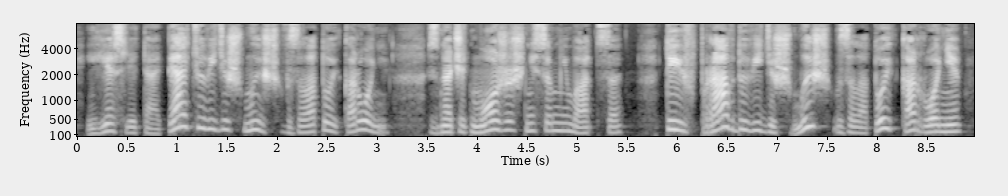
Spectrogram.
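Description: A woman reading a storybook and voicing a kindly, sly auntie who talks slowly and coaxingly. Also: lowish voice, husky, dry recording, studio quality. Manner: slow, drawn-out, fond coaxing tone.

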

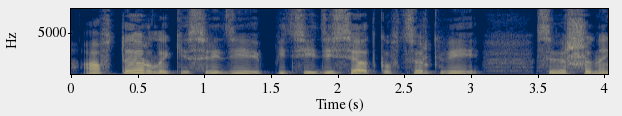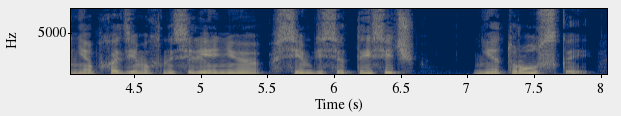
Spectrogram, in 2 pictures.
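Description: Calm measured audiobook narrator. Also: medium pitch, no room sound, clean studio sound. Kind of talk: scripted narration.

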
